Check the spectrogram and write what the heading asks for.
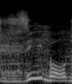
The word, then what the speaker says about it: Ziemba: And apologies, make sure we have pronunciation correct. It's Ziemba.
